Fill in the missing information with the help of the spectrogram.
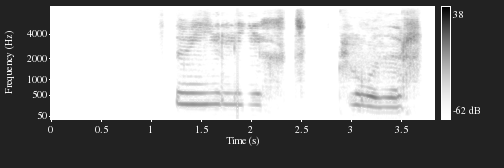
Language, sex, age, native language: Icelandic, male, 7, Icelandic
